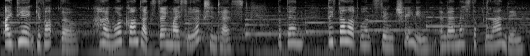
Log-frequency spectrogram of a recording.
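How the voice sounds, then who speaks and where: A woman's voice: sits high, animated, moderate pace, music in the background. A woman playing an earnest, plucky young military analyst in an audio drama, speaking expressively. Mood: candid, reflective.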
